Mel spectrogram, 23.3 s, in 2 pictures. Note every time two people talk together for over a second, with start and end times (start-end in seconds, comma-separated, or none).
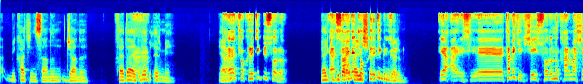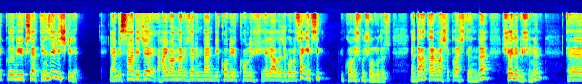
6.5-8.0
